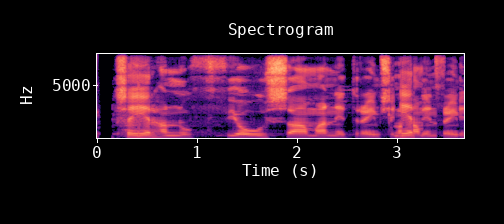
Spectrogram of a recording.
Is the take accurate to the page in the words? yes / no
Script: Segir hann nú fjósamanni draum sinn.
no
